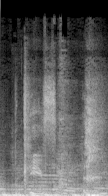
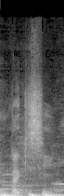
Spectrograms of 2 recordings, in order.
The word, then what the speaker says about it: Pakisi: Pakisi, I love you, bro. Casey. Is that how you say it? No. Pakisi. Pakisi. Pakisi, I have to say it with the French accent.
